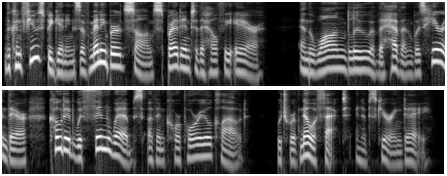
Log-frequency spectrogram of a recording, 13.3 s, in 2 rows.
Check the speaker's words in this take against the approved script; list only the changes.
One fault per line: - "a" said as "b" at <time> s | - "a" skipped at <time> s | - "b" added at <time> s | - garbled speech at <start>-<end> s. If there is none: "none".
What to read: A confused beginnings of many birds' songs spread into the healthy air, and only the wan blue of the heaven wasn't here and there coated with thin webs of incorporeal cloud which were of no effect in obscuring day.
- "A" said as "The" at 0.0 s
- "only" skipped at 4.6 s
- "wasn't" said as "was" at 6.2 s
